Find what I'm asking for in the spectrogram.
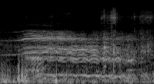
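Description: A horse neighs loudly and close by, a drawn-out wavering whinny, while people talk nearby.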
